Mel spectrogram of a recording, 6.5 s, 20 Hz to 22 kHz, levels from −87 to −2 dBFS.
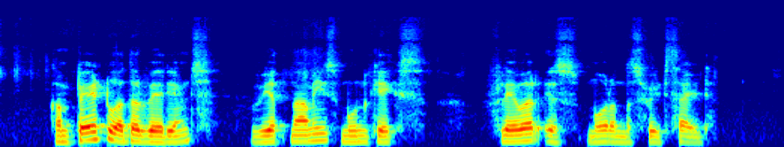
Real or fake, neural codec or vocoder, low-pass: real; none; 14.4 kHz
